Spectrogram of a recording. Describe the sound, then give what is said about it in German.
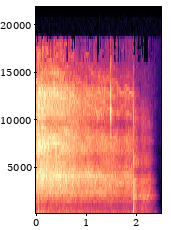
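A long, steady, airy inhale fills the lungs for over two seconds, a soft breathy hiss with a small click near the end before it fades out. No one speaks. “Weil wir, wenn wir richtig tief atmen, so wie wir gerade gemacht haben und jetzt ja nochmal machen könnten, also richtig die Lunge füllen”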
